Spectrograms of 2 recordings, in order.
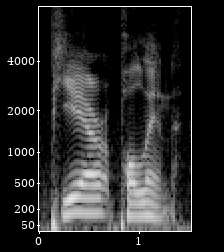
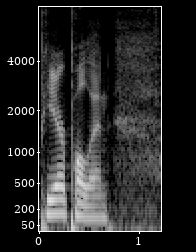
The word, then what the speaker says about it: Pierre Paulin: the Jump Hour by Pierre Paulin. That's not how you say it. Please correct me, but I believe Pierre Paulin.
